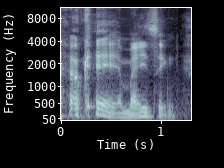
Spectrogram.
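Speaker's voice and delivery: thrilled laughing reaction; laughing delight. Real, not acted. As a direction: burst out laughing, then amazed. Delighted by what he hears.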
